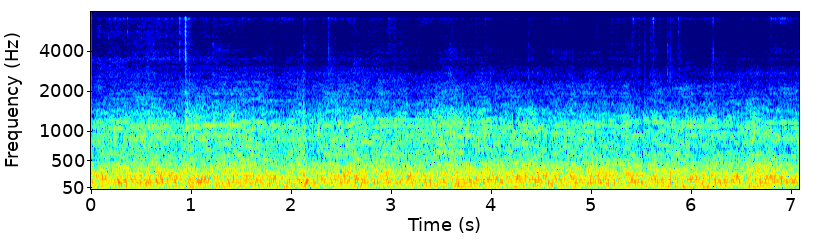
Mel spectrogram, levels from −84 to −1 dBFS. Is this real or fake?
fake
